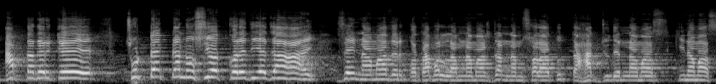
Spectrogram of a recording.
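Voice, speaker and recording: An Islamic preacher gives a waz sermon to a gathering, his high-sitting voice sharp in tone and moderately paced. He exhorts his listeners directly and prompts them to respond.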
